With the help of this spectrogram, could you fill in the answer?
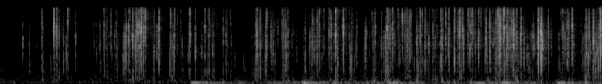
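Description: A small, flat, pink metallic foil and plastic laminate Durex condom packet, sealed with the condom inside, is held between thumbs and fingertips and squeezed and crinkled. A dense run of sharp, bright crinkles and crackles continues throughout, with a faint low rumble underneath from about two seconds on. Other packets and boxes rest on the table untouched.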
